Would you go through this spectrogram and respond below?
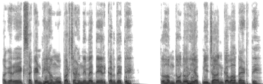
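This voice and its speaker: A man's voice: a little high, fairly even intonation, moderate pace, darkish tone, dry recording, clean studio sound, lightly acted. A man playing a stern, middle-aged senior railway official in a narrated story, speaking with authority. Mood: grateful. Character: stern older senior railway official, grateful then scolding. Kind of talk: acted dialogue in a narrated story.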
